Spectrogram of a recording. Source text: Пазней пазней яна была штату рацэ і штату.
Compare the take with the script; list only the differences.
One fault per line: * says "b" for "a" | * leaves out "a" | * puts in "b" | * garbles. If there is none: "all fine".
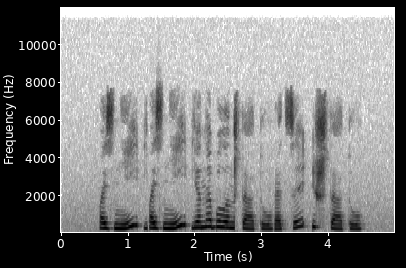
all fine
